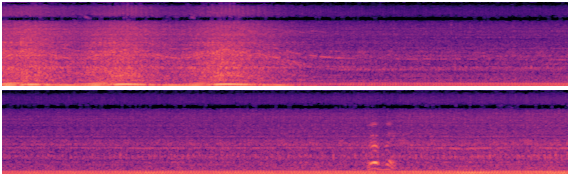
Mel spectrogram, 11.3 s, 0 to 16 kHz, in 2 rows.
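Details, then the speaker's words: Porsche 924 after a major service (new oil, timing belt and water pump, coolant bled; plugs, air filter, cap and rotor fine): a few quick revs at startup, then a smooth steady idle with an even hum, no misfire or tapping. "So in essence, this is a really nice little engine. It runs well. I'll start it up for you guys and you can see she idles like a top."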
